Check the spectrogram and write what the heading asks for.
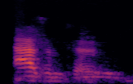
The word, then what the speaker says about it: asymptote: There's not a Z. There's not two S's. There's one. Like the word AS, as.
